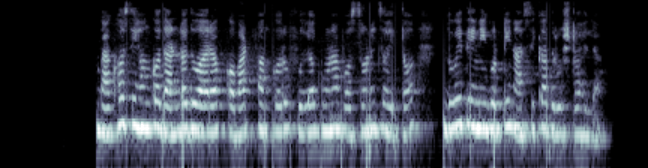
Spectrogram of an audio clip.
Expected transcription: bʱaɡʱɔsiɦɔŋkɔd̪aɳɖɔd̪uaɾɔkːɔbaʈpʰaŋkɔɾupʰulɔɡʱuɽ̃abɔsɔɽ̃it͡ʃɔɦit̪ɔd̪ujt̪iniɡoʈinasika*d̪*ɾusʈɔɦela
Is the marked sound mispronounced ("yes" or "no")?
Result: no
